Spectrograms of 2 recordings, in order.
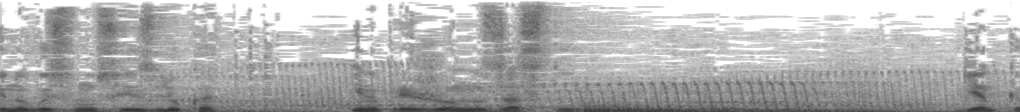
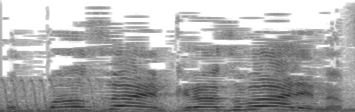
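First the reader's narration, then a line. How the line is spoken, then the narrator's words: Shouted into radio. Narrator (Russian): закричал он в рацию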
